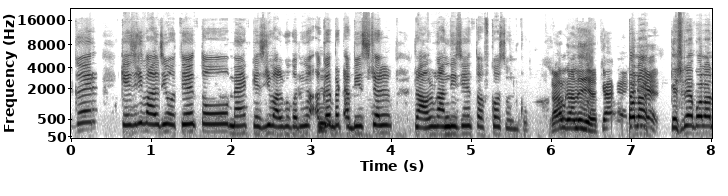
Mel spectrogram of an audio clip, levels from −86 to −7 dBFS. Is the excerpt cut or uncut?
cut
